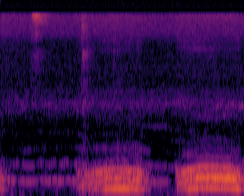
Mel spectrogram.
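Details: Courting male pouter pigeon calling to the female for mating: a faint low hum, then two fuller, steady coos with rich harmonics.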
